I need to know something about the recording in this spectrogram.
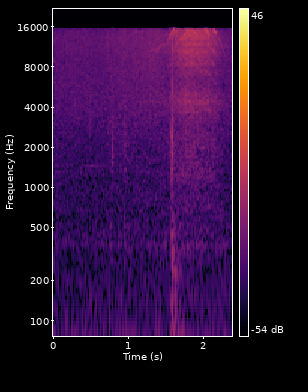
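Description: Quiet room tone, then about one and a half seconds in a short, sudden intake of breath just before speaking.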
